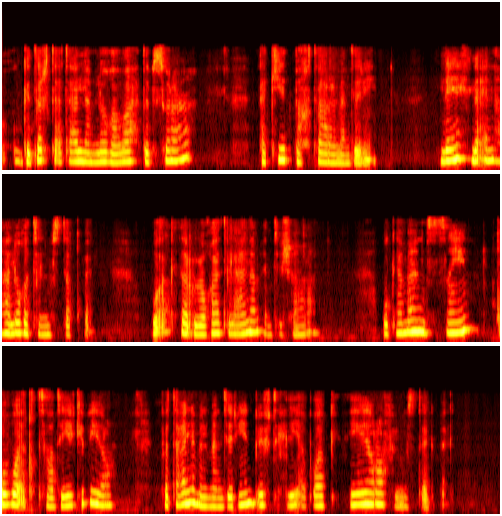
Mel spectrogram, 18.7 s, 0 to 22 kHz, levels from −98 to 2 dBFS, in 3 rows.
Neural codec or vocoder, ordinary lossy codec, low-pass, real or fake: codec, 16 kHz, 8 kbps, FreqCodec, smaller model; none; 7.2 kHz; fake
